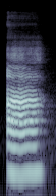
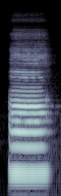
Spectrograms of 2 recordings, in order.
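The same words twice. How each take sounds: First: The vowel starts with a sharp glottal catch. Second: The vowel starts smoothly with air flowing first. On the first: "If you close the folds first and then you push the air into the vowel" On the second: "if your folds are open and you do like an A vowel and the air passes through at the same time"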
